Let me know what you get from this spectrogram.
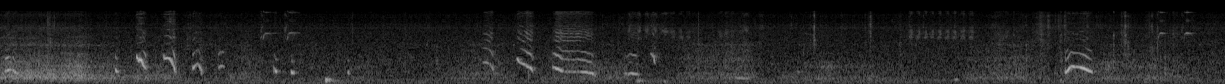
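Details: Y-litter Springer Spaniel puppies aged about four and a half weeks, out for the first time, whining in bursts: clusters of high wavering yelps and squeals separated by quieter gaps, one final drawn-out whine near the end.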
